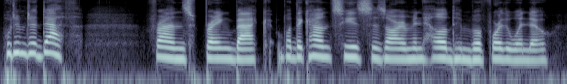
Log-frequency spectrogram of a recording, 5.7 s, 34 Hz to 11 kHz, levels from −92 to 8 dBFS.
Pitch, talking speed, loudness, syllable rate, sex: 205 Hz, 200 wpm, -18 LUFS, 4.7 syllables/s, female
